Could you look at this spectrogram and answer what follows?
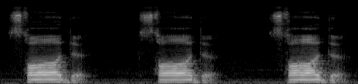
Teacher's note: Til uchi ostingi udiltishning uchiga tegib turib chiqadi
